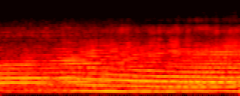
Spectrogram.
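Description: Single-seater race car engine running at high revs, one steady note whose pitch drifts slowly lower.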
